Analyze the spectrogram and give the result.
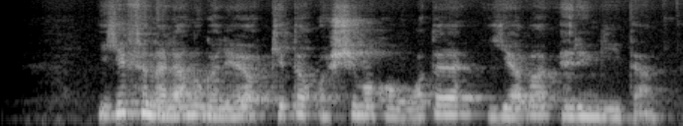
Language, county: Lithuanian, Vilnius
